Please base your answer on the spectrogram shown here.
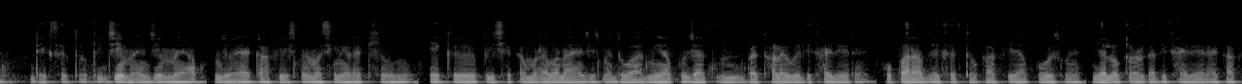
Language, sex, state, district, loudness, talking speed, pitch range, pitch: Hindi, male, Jharkhand, Sahebganj, -32 LUFS, 230 wpm, 105-110 Hz, 105 Hz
